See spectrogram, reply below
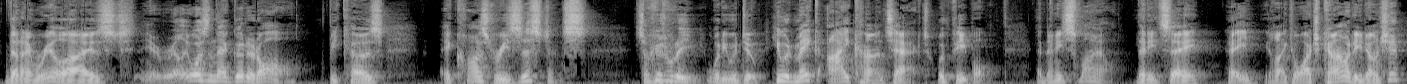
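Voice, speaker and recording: A man hosting a solo podcast who tells a wry story in a conversational way and stresses words with jumps in pitch. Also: sing-song, unhurried. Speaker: podcast host and sales trainer.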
